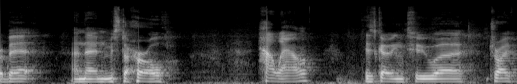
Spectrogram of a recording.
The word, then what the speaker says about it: Hywel: Hywel, Hywel, is going to drive back home.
